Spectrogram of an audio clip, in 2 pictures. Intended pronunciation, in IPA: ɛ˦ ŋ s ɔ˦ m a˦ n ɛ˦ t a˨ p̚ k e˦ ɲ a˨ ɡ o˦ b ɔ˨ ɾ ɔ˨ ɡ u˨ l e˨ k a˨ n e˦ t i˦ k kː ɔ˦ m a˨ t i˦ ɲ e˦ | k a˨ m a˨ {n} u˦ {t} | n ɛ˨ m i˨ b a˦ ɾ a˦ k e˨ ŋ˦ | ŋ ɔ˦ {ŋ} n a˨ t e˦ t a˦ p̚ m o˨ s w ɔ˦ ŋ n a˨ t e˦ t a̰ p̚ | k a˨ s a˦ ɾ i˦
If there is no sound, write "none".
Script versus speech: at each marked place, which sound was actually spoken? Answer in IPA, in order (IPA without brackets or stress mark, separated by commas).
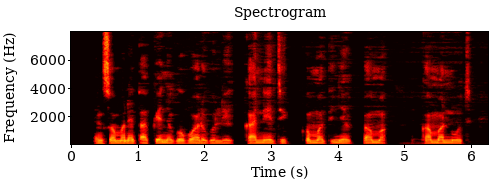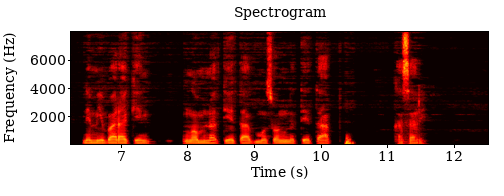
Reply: n, t, m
